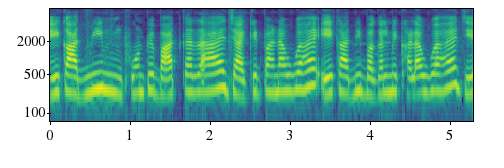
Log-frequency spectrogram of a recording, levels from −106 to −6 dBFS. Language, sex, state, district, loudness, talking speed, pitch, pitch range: Hindi, female, Haryana, Jhajjar, -18 LUFS, 225 wpm, 245 Hz, 230-260 Hz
